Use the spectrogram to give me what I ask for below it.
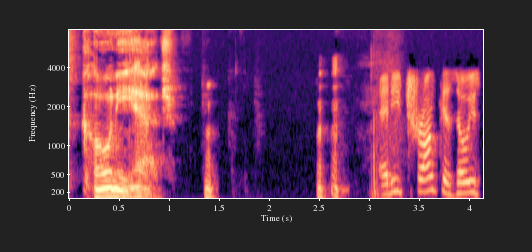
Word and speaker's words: Coney Hatch: connie hatch at 31 with connie hatch cody what's that it's coney hatch eddie trunk has always pronounced it connie well what the hell does he know he's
